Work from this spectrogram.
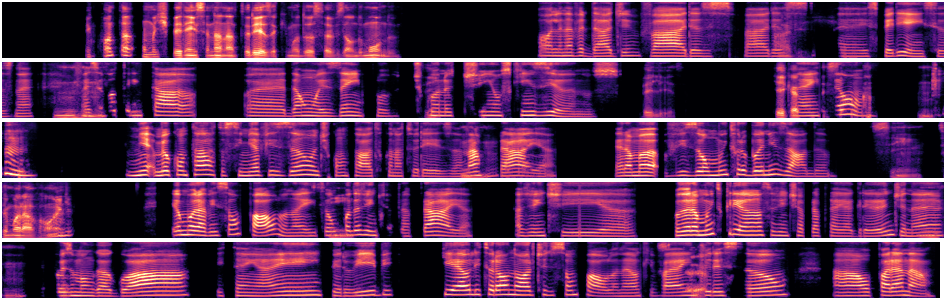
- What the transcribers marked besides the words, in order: other background noise; sneeze; tapping
- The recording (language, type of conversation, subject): Portuguese, podcast, Me conta uma experiência na natureza que mudou sua visão do mundo?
